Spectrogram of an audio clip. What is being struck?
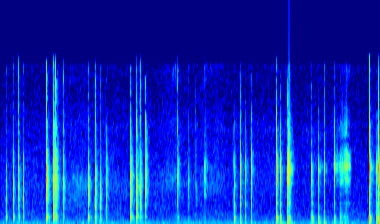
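Metal aerosol can.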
